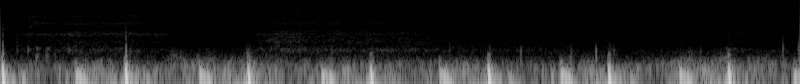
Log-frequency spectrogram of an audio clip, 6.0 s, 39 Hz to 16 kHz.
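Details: A 36-year-old male's own heartbeat, recorded with a homemade microphone stethoscope over the bicuspid (mitral) valve area. Regular low thumping at about 65 per minute with a faint hum; normal heart sounds.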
